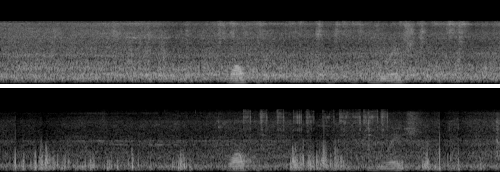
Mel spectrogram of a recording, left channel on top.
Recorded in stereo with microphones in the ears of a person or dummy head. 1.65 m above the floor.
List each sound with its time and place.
2.3 s a man speaking: 70° left (ahead or behind), 1.4 m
